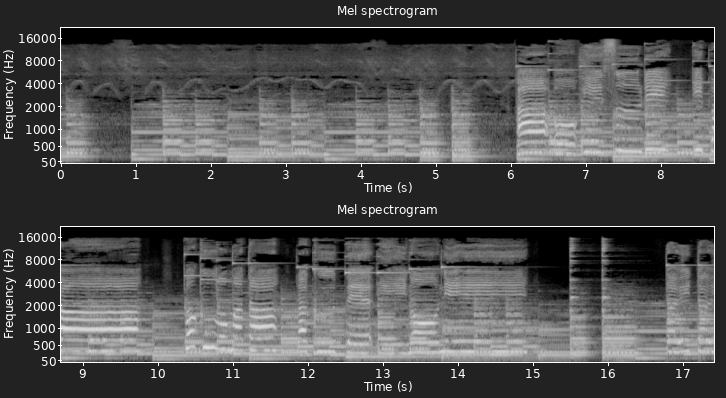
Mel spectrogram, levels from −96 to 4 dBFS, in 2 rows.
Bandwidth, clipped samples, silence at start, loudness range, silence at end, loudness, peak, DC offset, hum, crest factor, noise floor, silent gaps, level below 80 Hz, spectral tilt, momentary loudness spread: 15.5 kHz; under 0.1%; 0 s; 9 LU; 0 s; -17 LUFS; -2 dBFS; under 0.1%; none; 16 dB; -43 dBFS; none; -54 dBFS; -4 dB/octave; 13 LU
